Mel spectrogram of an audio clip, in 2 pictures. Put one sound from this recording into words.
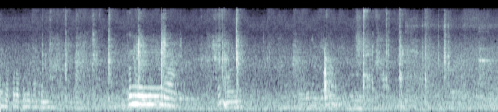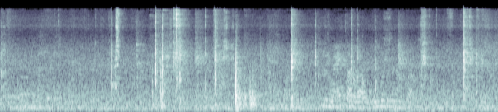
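Cutlery clinks and scrapes on plates.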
